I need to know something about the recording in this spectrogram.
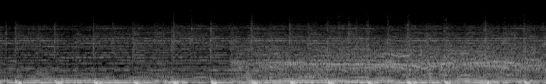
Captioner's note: crowd cheering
